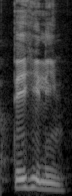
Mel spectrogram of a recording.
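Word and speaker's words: Tehillim: texto original, o livro de Salmos se chama Terilim. Se escreve T e H.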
